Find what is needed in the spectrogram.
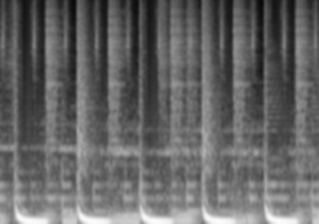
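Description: Electronic dance track with a steady four-on-the-floor kick drum, about two beats a second, each kick dropping in pitch. Under it run sustained synth notes and bright high percussion.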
